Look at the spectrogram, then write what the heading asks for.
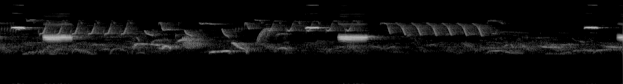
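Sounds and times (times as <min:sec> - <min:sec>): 
great tit Parus major giving high note and even whistle: 0:00.0 - 0:01.0, 0:01.7 - 0:03.9, 0:05.8 - 0:06.2.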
